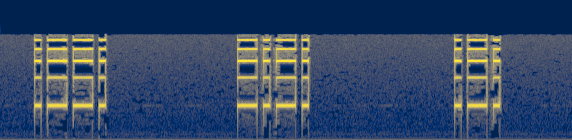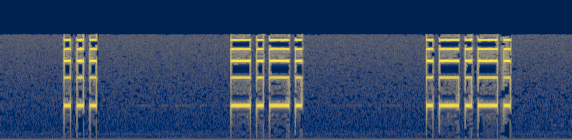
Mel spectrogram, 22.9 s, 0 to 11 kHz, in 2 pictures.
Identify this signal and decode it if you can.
Morse code, heard as a keyed tone, about 9 wpm, spaced as for 3 wpm, 830 Hz. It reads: PCRSC<AR>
